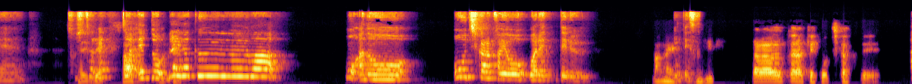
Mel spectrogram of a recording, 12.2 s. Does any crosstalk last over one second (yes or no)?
yes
